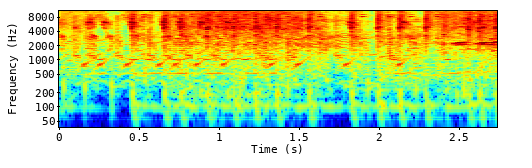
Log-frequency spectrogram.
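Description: A glass gate smashed in Pikmin 3, a dense clattering, rapid run of hits and shattering crunches over steady game noise, held at a moderate level the whole time.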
